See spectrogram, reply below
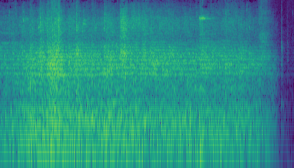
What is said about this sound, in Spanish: Y ahí empieza el temblor y vamos a escuchar cómo se estremecen los cimientos del edificio.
